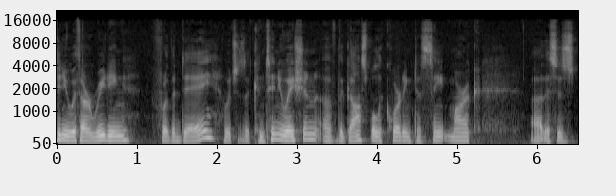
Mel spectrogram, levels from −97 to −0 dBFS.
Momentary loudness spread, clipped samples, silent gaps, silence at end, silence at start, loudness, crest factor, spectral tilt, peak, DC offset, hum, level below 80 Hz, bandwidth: 10 LU; under 0.1%; none; 0.05 s; 0 s; -35 LUFS; 16 dB; -6 dB/octave; -18 dBFS; under 0.1%; none; -68 dBFS; 16.5 kHz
